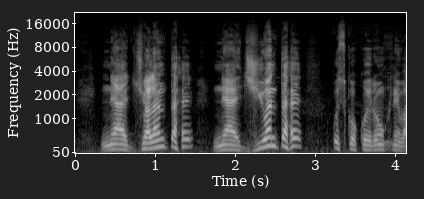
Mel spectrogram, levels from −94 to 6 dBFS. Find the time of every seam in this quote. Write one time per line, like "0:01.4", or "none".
none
